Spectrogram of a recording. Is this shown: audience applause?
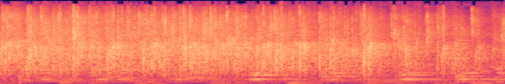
yes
